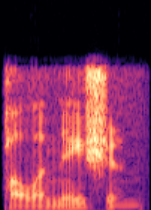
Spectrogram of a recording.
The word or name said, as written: pollination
